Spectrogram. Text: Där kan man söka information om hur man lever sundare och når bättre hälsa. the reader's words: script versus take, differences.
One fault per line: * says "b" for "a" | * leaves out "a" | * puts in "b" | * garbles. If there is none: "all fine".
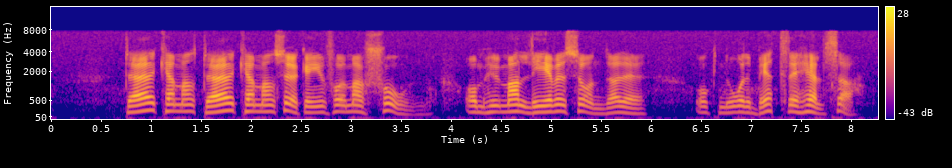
* puts in "där kan man"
